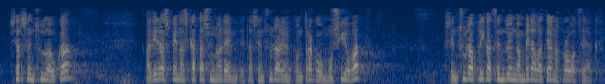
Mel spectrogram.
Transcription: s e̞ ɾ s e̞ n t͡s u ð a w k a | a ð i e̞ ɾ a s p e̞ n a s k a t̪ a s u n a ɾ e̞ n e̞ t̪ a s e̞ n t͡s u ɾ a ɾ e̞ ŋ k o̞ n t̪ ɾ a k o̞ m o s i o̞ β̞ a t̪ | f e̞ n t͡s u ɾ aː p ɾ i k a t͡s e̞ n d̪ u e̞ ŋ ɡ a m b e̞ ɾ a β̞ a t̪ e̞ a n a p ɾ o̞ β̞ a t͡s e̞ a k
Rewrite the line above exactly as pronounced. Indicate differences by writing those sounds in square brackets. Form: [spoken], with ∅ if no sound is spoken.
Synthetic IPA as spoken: s e̞ ɾ s e̞ n t͡s u ð a w k a | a ð i e̞ ɾ a s p e̞ n a s k a t̪ a s u n a ɾ e̞ n e̞ t̪ a s e̞ n t͡s u ɾ a ɾ e̞ ŋ k o̞ n t̪ ɾ a k o̞ m o s i o̞ β̞ a t̪ | [s] e̞ n t͡s u ɾ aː p [l] i k a t͡s e̞ n d̪ u e̞ ŋ ɡ a m b e̞ ɾ a β̞ a t̪ e̞ a n a p ɾ o̞ β̞ a t͡s e̞ a k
